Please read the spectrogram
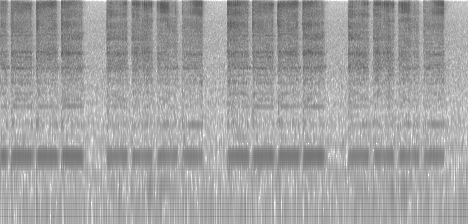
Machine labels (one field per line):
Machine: slide rail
